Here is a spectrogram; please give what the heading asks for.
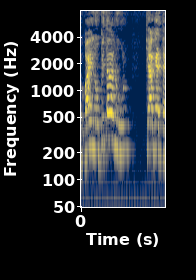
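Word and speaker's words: L'Hôpital: इस रूल को हम बोलते हैं लोपिताल रूल। अब लिखने को तो मैंने एल हॉस्पिटल लिख दिया, बट एक्चुअल में ये एक फ्रेंच वर्ड है, तो प्रोनाउंसिएशन इसकी क्या है, लोपिताल।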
